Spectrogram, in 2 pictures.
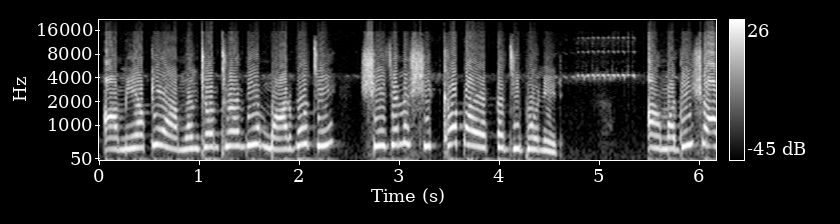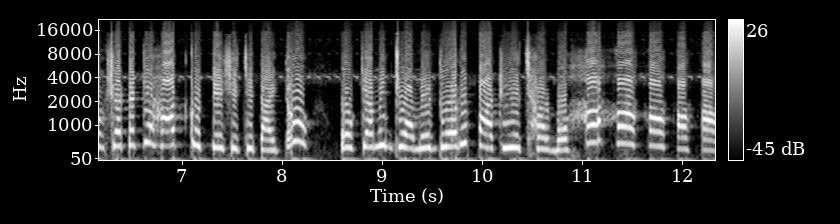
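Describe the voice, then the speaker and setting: A woman's voice: very high voice, normal speed, fairly bright tone. A woman voicing a cruel, scheming young sister-in-law in a fairy-tale cartoon, with a sneering, menacing manner. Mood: menacing, gloating. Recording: background music under the voice.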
